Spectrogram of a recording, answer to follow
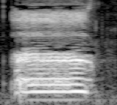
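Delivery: high imitated record scratch; mock record-scratch noise. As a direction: screech like a needle dragged off vinyl. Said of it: "vinyl record scratch in the party".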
